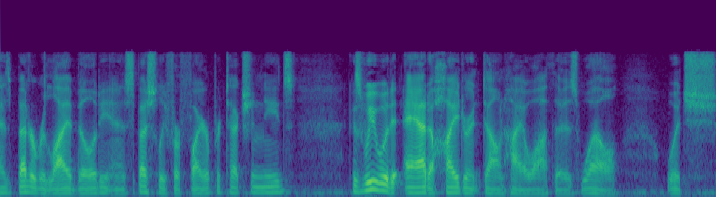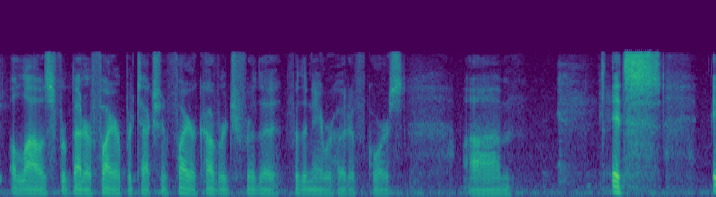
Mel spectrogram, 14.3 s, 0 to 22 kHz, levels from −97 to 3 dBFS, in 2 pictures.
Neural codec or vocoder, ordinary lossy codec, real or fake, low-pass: vocoder, 44.1 kHz, 80 mel bands, Vocos; Opus, 64 kbps; fake; 7.2 kHz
